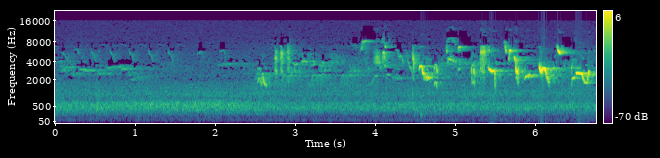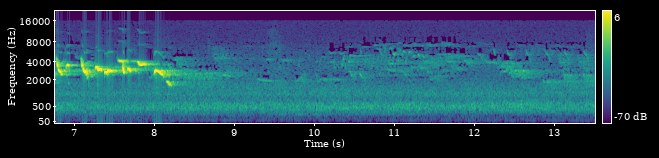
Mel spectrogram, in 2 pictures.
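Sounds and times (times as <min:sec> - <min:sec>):
Eurasian blackcap Sylvia atricapilla song: 0:02.6 - 0:08.3.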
